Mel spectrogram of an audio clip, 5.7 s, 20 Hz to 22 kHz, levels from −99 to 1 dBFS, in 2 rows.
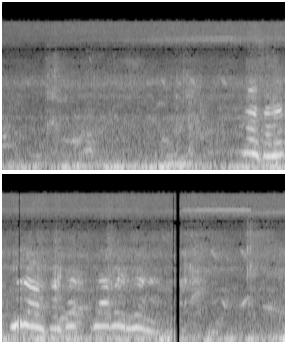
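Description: Speech with AAC frame loss with muting: short soft-edged dropouts at 2.99–3.01 s and 4.53–4.61 s, the second broken up, with its longest gap about 50 ms, consistent with lost 10 ms frames zeroed by the decoder. On a spectrogram these show as full-band vertical blanks, and on the waveform as fade-out-fade-in holes. The light coding roughness is likely from low-delay AAC compression.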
